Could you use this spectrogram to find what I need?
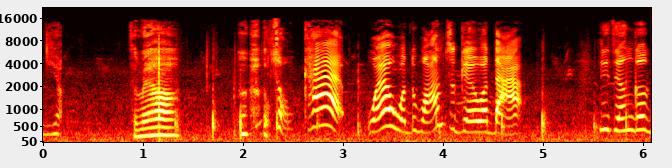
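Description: A young girl speaks excitedly in a high voice.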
